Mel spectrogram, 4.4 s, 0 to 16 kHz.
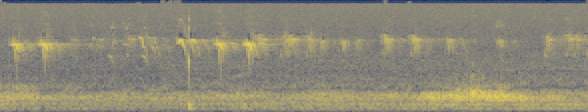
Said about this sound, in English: I think there's a flock of type 2 birds here in the top of this pine tree.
